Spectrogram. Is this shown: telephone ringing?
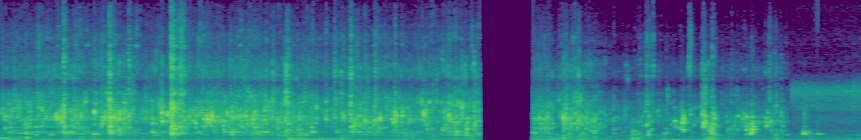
no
